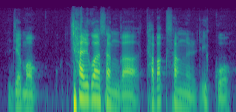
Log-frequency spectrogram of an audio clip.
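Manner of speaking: ordinary talk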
